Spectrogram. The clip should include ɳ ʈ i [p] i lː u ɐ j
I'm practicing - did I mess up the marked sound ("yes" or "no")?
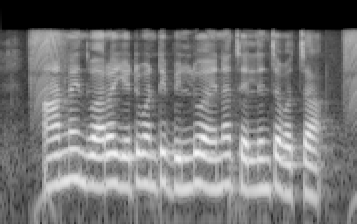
yes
